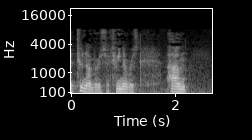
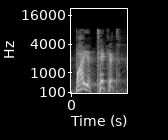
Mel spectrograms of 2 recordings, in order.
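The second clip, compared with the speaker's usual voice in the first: mock frustrated, fed-up outburst, pitched very high; 11 semitones higher than usual. Telling a story, acting out a mock-frustrated, exasperated voice. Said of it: "a frustrated, exasperated voice says".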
